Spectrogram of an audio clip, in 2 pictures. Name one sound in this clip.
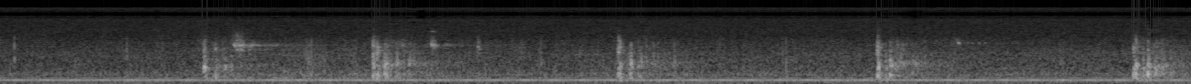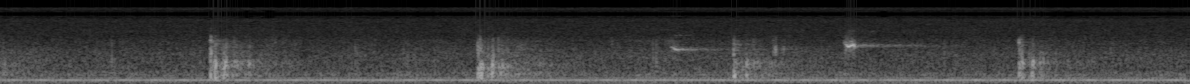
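Tennis rackets hit a ball back and forth in a steady rally of sharp pops.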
